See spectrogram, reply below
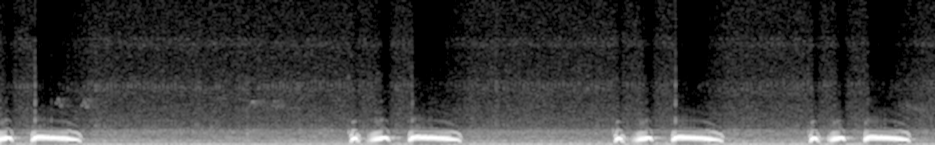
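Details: Male spotted dove calling, used as a lure for trapping birds: four phrases of two short clipped coos followed by a longer, drawn-out, down-slurring coo, repeated roughly every two to three seconds over a steady low background hum.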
